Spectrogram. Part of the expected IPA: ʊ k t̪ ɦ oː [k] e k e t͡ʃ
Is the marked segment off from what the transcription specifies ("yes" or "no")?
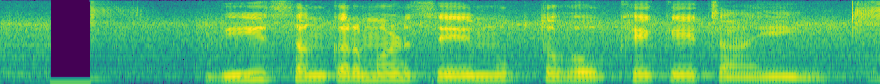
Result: yes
